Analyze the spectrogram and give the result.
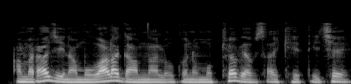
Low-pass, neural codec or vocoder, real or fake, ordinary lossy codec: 7.2 kHz; none; real; MP3, 32 kbps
